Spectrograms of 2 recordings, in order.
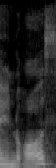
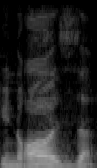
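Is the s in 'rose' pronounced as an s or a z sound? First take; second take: s; z. First: The s in rose sounds like s. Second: The s in rose sounds like z. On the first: The speaker calls it wrong. "On ne dit pas une rose" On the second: The speaker calls it right. "On a prononcé Z"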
